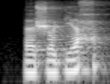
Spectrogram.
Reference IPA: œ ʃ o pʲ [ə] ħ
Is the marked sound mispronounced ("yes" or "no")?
no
